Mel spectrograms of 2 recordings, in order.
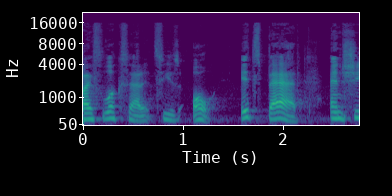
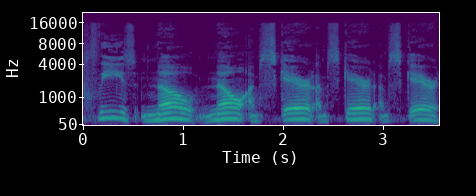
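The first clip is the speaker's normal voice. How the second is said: mock crying, pleading and slower. Retelling how she begged before a shot to the face, imitating her crying. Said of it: "she's crying".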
